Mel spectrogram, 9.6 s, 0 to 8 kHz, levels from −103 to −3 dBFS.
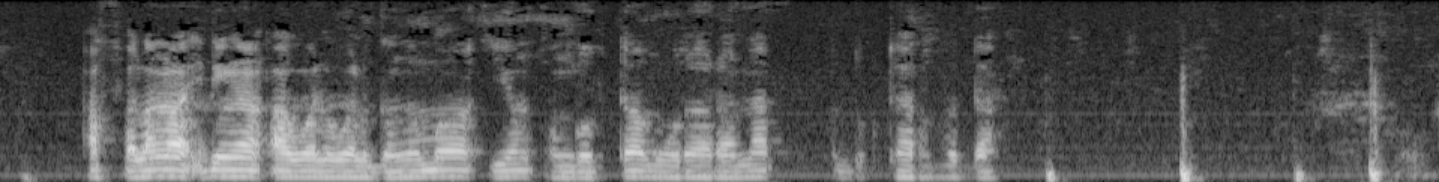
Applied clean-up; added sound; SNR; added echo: none; none; none; none.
